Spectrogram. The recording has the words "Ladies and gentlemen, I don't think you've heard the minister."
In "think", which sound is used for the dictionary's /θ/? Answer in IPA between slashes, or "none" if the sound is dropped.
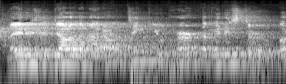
/θ/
